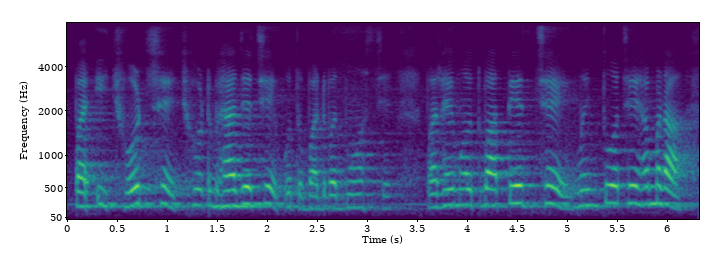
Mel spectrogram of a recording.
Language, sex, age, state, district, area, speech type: Maithili, female, 18-30, Bihar, Saharsa, urban, spontaneous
